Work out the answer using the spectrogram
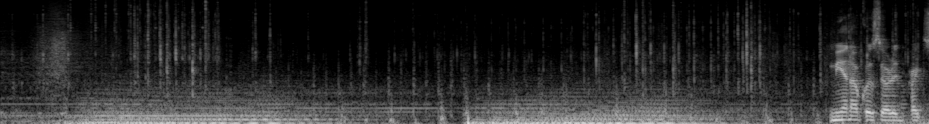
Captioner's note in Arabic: نقر على لوحة المفاتيح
